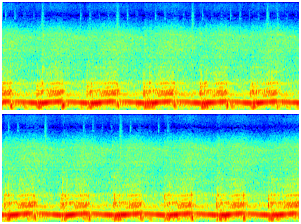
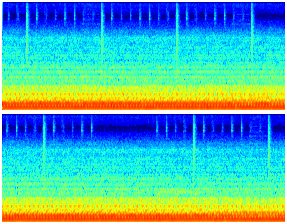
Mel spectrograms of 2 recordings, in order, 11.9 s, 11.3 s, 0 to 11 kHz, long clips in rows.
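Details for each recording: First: Nissan RB25 Neo with a high idle problem: idle hunts up and down about once a second in a steady rhythm; propane test ruled out a vacuum leak; the throttle plate was set too far open. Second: RB25 Neo engine after closing the throttle plate to fix the high idle: low, even idle rumble with faint light ticking and no hunting. Owner later hears possible knocking, unsure whether it is just untuned. Normal idle.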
